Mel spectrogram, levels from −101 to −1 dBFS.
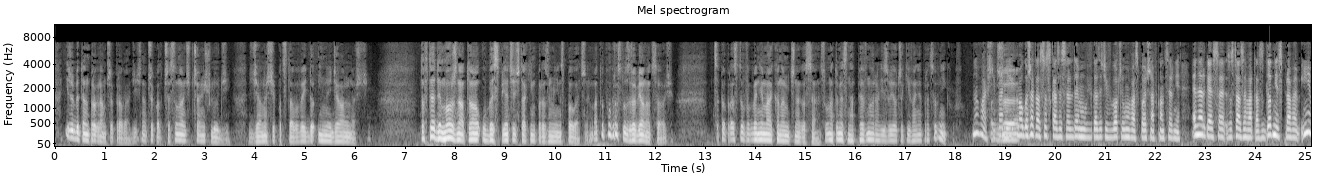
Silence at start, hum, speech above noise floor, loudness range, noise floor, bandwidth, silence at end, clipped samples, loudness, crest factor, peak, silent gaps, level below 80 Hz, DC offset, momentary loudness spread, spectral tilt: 0 s; none; 24 dB; 6 LU; -42 dBFS; 7.4 kHz; 0 s; under 0.1%; -18 LUFS; 18 dB; 0 dBFS; none; -42 dBFS; under 0.1%; 12 LU; -6 dB/octave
